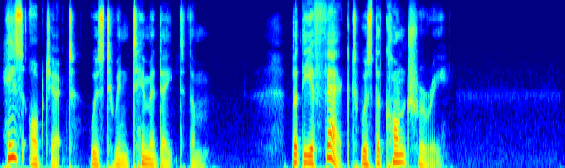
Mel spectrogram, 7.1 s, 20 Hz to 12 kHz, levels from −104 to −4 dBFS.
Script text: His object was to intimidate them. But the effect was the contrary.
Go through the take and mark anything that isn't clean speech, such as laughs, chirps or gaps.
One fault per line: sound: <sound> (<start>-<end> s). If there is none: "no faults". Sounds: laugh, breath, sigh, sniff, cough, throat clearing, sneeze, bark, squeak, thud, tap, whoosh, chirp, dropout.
no faults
